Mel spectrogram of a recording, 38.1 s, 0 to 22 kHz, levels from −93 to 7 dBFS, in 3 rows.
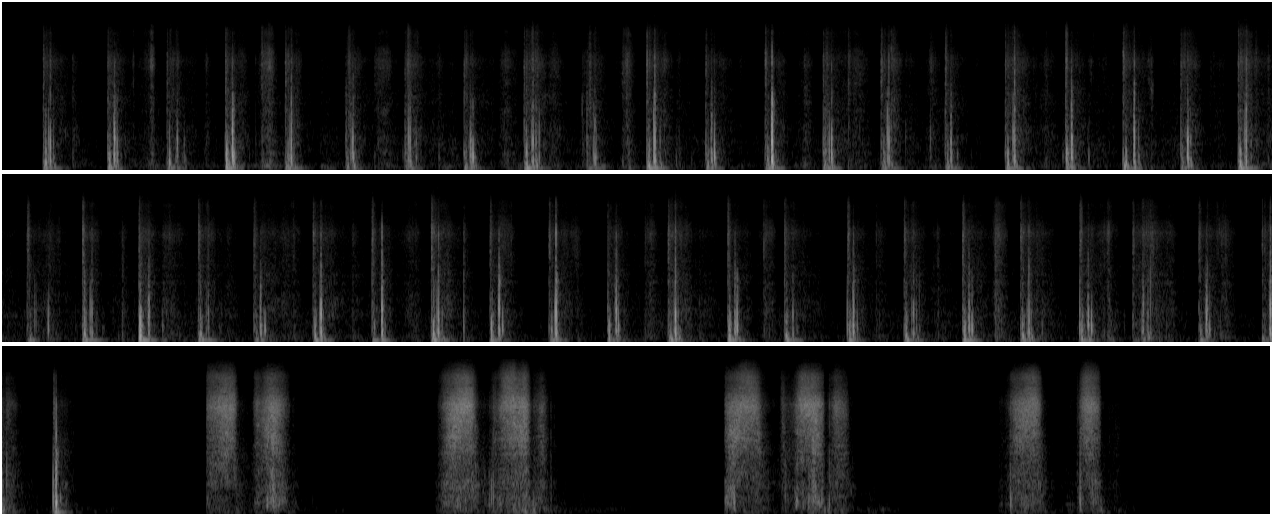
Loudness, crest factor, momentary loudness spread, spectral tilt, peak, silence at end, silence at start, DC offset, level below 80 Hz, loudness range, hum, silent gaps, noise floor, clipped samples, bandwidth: -45 LUFS; 38 dB; 21 LU; -3 dB/octave; -10 dBFS; 1.65 s; 0.4 s; under 0.1%; -62 dBFS; 10 LU; none; 9.84-9.92 s, 29.07-29.55 s, 31.86-32.28 s, 34.54-35.04 s; under -90 dBFS; under 0.1%; 16 kHz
